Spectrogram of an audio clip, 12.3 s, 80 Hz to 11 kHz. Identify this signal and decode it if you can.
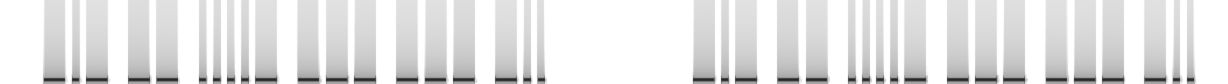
Morse code, heard as a keyed tone, about 17 wpm, 700 Hz. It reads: KM4OOD KM4OOD
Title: USA Call Signs - 6 Characters - Repeated 3x - 17wpm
